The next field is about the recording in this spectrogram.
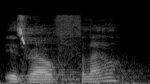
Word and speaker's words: Israel Folau: I was just wondering if Israel Folau, that's how you say it, he could have done with a group.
